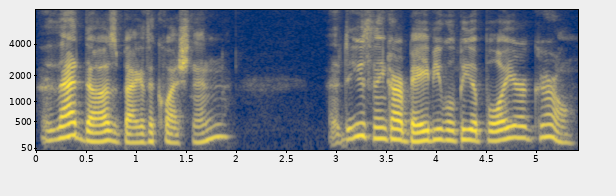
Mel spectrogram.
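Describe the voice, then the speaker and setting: A man playing a young king and doting expectant father in an intimate ASMR roleplay, speaking softly and affectionately with some hesitation. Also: fairly high pitch, measured pace, natural voice. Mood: playful, affectionate. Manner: soft, affectionate, hesitant delivery.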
